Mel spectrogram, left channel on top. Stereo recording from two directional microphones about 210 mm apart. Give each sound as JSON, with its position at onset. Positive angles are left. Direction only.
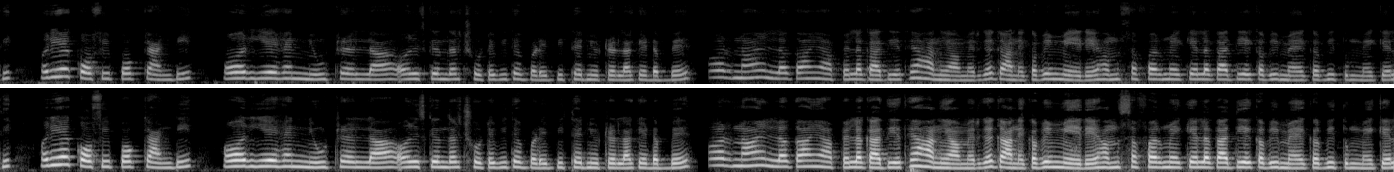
{"t": 0.0, "sound": "a woman's voice", "side_deg": -20}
